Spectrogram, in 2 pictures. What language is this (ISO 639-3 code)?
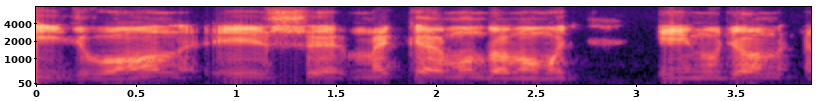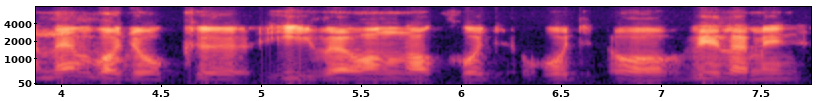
hun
